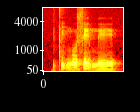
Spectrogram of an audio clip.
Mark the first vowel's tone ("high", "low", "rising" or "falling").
falling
